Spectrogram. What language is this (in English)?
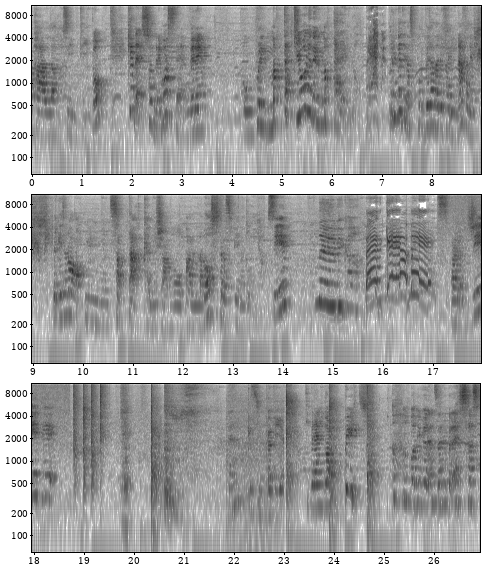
Italian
